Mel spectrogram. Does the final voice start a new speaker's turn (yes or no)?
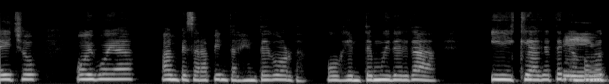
no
